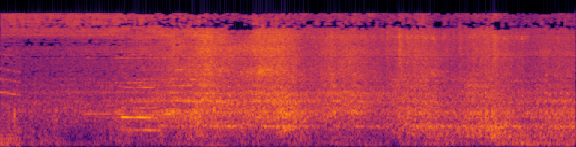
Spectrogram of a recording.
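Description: Long Island Rail Road train passing, wheels running over the rails, with short tones about a second and a half in and then a steady tone held through most of the pass.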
